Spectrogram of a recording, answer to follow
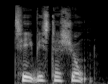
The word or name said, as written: tv-station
